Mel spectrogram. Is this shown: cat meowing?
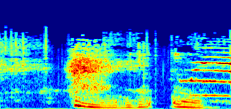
yes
